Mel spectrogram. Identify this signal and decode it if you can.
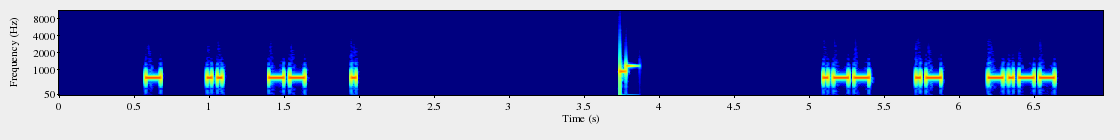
Morse code, heard as a keyed tone, about 36 wpm, spaced as for 20 wpm, 690 Hz. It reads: TIME WAY
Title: 3x Character Spacing - Top 100 Words - 35wpm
